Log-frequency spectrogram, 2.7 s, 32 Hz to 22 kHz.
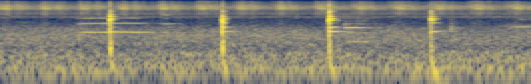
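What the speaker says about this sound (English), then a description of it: "So I'll just hit these with an hammer" Four evenly spaced metallic hammer strikes in Farming Simulator 19, each a sharp ringing clink over a low steady background hum, moderately loud and close.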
